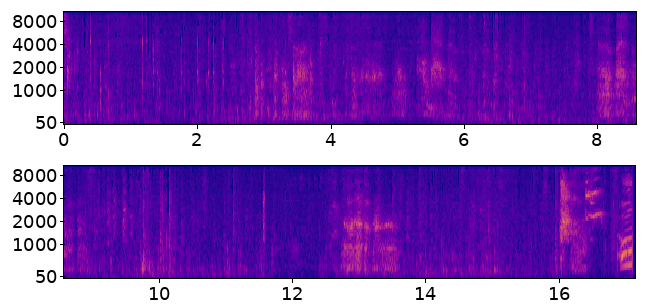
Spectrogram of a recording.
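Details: Chihuahua puppies playing, heard as bursts of panting, soft growls and whimpers amid scuffling movement, with quieter gaps and a louder flurry of sharp noises near the end.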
